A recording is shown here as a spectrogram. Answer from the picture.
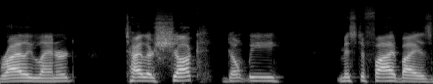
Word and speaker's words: Shuck: Riley Leonard, Tyler Shuck. Don't be mystified by his name. It looks like Shao, but you pronounce it Shuck, from Louisville.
